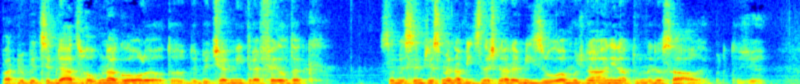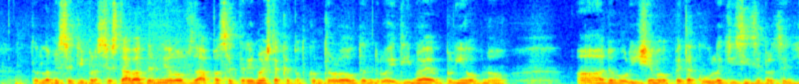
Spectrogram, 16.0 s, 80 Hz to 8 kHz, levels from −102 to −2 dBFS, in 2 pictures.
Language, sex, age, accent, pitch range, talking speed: Czech, male, 40-59, native, 105-120 Hz, 205 wpm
